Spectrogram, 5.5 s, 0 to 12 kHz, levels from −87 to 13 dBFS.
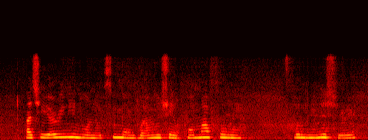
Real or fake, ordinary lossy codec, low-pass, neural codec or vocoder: fake; none; 7.2 kHz; codec, 16 kHz, 2 kbps, X-Codec, WavLM features, trained on Multilingual LibriSpeech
